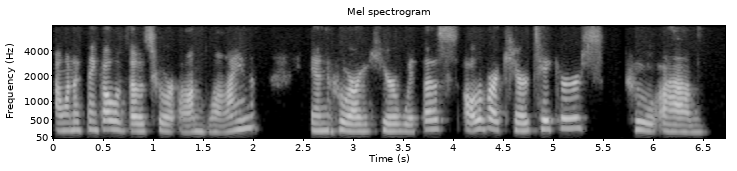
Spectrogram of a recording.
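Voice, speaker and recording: A soft-spoken woman with an American accent, fairly high-pitched, at a moderate pace with ordinary pitch variation. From Washington state, US. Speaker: cancer patient sharing her story. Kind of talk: testimony. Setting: stage with audience, microphone.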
